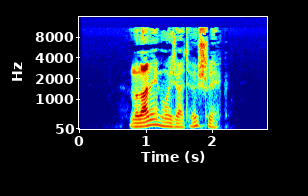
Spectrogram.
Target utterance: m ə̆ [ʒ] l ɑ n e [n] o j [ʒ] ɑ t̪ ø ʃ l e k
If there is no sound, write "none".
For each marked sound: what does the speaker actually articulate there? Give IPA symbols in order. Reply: none, m, ʒ

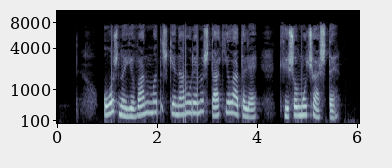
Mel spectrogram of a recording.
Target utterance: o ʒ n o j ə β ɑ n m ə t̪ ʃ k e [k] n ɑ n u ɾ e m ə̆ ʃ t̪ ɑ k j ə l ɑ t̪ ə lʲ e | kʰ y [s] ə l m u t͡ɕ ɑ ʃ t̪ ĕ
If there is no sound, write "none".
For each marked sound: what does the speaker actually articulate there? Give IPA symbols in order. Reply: none, ʃ

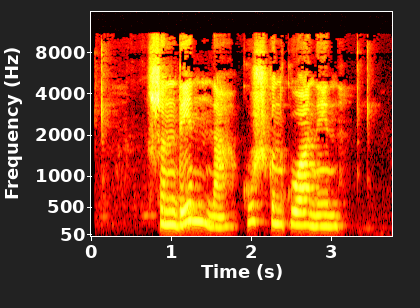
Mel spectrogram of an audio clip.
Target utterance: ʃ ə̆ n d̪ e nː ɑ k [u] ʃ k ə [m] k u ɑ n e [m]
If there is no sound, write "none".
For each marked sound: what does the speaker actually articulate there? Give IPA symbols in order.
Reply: u, n, n

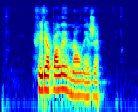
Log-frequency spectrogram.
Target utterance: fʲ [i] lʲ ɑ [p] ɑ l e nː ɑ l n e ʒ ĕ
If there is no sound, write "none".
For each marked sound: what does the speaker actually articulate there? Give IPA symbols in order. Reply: e, p

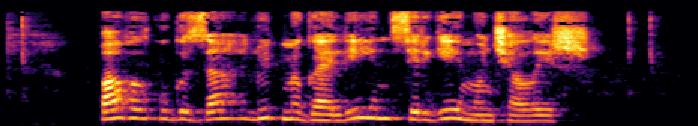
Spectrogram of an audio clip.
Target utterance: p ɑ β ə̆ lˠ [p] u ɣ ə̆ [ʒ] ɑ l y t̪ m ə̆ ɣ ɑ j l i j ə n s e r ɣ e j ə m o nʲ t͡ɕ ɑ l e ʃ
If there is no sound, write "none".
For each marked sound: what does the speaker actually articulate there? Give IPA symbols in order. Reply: k, z

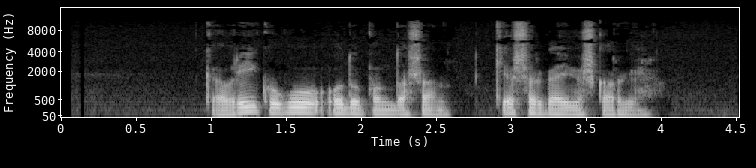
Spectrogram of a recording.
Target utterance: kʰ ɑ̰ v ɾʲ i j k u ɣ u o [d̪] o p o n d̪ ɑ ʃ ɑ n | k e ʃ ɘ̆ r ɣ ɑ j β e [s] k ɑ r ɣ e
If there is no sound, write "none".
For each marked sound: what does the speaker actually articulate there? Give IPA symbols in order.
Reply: d̪, ʃ

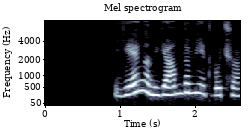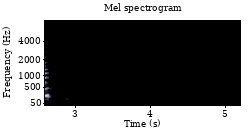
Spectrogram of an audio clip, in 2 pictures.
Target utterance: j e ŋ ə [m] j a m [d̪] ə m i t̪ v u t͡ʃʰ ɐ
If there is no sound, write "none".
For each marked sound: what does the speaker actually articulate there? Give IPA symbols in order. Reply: n, d̪

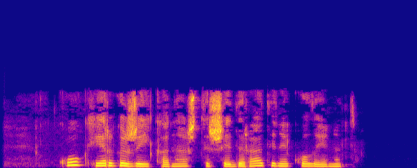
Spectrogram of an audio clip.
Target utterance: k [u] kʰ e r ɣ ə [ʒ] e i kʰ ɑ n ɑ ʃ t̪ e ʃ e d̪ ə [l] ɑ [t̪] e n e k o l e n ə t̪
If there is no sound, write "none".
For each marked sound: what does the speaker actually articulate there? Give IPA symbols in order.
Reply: o, ʒ, ɾ, d̪

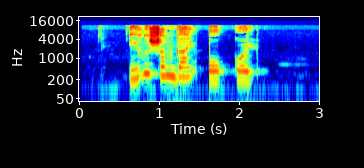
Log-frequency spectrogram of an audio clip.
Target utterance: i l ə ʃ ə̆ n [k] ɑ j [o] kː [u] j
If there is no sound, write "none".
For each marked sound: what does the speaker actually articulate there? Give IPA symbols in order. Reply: ɡ, o, o

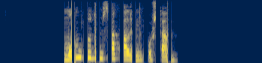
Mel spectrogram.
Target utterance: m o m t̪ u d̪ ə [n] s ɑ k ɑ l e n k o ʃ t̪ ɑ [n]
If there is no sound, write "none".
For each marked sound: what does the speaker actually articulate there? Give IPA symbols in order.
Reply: m, m

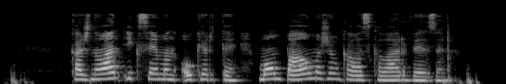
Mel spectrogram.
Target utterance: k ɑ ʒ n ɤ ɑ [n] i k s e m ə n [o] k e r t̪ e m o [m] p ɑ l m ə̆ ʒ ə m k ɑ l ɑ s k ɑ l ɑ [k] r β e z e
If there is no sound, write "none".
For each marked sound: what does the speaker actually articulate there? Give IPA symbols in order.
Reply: n, o, m, none

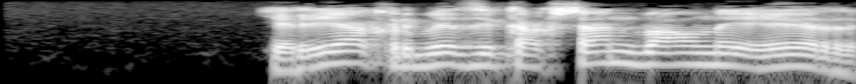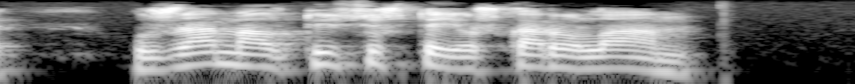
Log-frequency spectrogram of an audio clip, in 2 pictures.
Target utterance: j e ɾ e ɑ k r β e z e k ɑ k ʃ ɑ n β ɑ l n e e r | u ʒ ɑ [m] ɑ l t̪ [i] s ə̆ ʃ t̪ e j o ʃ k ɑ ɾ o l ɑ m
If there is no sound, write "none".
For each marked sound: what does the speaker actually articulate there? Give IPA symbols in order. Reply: m, y

